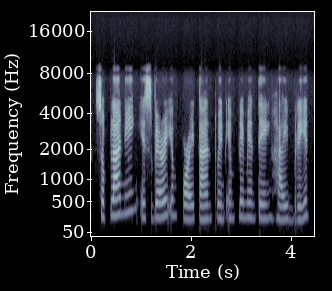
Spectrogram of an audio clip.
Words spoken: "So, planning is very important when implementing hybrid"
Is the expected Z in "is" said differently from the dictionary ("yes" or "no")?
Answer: yes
